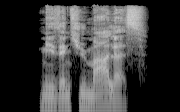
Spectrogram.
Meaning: strong/mixed nominative/accusative neuter singular of mesenchymal
- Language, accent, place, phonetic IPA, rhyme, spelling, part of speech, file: German, Germany, Berlin, [mezɛnçyˈmaːləs], -aːləs, mesenchymales, adjective, De-mesenchymales.ogg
